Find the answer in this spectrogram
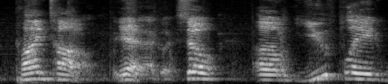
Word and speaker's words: Klinetob: Klinetob? Klinetob. Klinetob.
